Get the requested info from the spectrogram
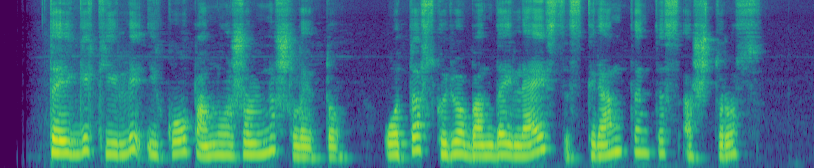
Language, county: Lithuanian, Marijampolė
